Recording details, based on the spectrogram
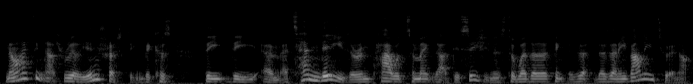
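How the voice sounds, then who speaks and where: Speaking quickly in a sing-song, slightly rough mid-range voice, a middle-aged Lancashire man from northwest England addresses teachers. He's a university lecturer and teacher, and his online conference presentation is conversational, with frequent ums and restarts.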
